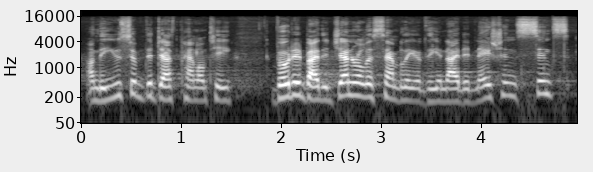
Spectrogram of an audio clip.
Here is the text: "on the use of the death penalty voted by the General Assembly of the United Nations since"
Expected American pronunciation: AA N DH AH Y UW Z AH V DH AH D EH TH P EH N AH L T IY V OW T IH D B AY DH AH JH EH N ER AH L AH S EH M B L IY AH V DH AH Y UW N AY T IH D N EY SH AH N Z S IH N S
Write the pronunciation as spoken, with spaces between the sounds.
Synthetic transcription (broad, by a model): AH N DH AH Y UW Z AH V DH AH D EH TH P EH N L T IY V OW T IH D B AY DH AH JH EH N ER L AH S EH M B L IY AH V DH AH Y UW N AY T IH D N EY SH AH N Z S IH N S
